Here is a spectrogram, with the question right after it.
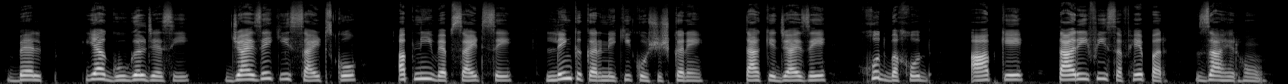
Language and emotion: Urdu, neutral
